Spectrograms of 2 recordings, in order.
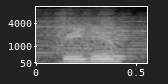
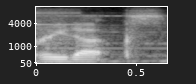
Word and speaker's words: Redo: redo? That's pronounced redo, not redux. Nah. I don't know why people keep pronouncing it redux. Anybody who pronounces it redux is dumb. Just because it sounds cooler.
